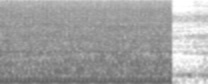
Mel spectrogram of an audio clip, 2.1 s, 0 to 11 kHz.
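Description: A 4 gallon-per-minute pressure washer's engine running steadily with a low, even hum, no spray in the air. It cuts off suddenly near the end.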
